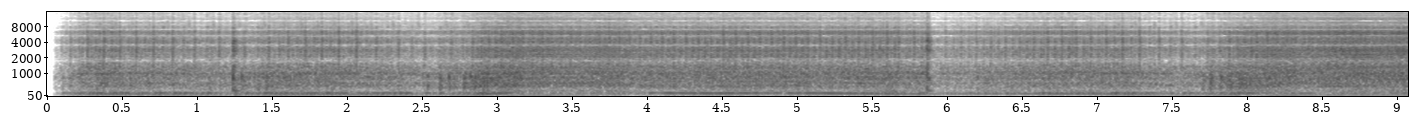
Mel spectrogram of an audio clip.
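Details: Ford Fiesta Endura engine at idle: a rough, uneven clatter over a hissy top end, an abnormal noise whose cause is unknown.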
